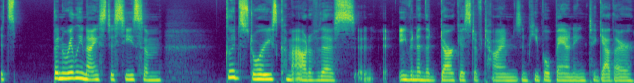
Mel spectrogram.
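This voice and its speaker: In an American accent, the speaker goes at a moderate pace with long, frequent pauses on a very clean recording with a silent background. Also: woman, fairly low pitch for a woman, ordinary pitch variation. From upstate New York, Finger Lakes. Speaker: podcast co-host. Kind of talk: casual chat. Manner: animated.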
